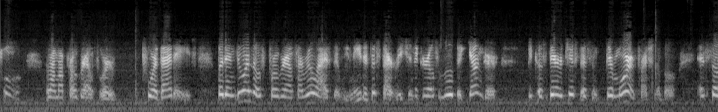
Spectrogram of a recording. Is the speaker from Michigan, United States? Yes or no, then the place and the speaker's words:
yes; Michigan, United States; moved away as an adult; now in Atlanta, United States; I'm from Michigan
